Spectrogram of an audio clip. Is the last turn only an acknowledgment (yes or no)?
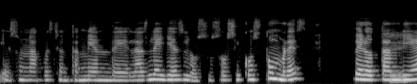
yes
